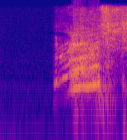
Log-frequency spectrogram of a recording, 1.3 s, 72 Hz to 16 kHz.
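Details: Adult male with allergies in a sudden allergic sneezing fit, recorded from about the 7th sneeze, turned away from the microphone: single loud, voiced sneeze after a brief silence.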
